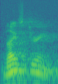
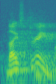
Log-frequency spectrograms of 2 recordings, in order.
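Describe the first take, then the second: First: "Nice dream" dropped much softer; a quiet sarcastic echo; soft ironic aside. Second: Said in the usual way. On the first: Shown as a demonstration. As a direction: murmur it dryly to yourself.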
